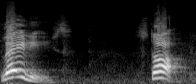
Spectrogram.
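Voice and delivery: very loud, very high, swooping shout. Stopping two arguing ladies from fighting: raised voice. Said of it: "I'm sorry I had to raise my voice".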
